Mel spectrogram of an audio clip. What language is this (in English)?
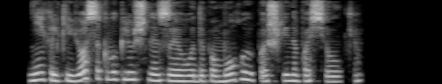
Belarusian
